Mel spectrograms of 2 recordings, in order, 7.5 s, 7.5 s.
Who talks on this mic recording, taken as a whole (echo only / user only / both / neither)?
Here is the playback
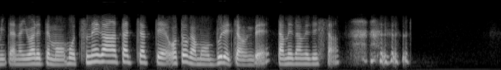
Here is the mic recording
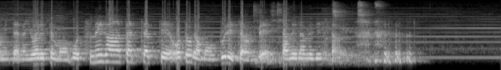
both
